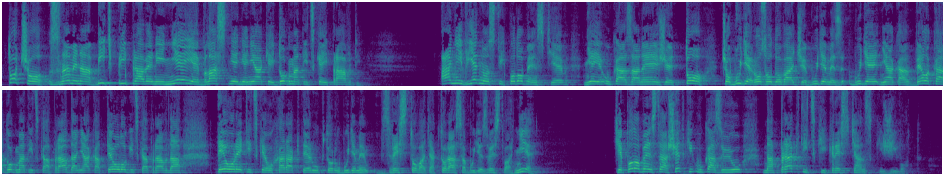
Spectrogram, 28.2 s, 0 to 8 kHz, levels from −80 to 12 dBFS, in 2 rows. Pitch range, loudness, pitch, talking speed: 190-240 Hz, -21 LUFS, 215 Hz, 115 wpm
